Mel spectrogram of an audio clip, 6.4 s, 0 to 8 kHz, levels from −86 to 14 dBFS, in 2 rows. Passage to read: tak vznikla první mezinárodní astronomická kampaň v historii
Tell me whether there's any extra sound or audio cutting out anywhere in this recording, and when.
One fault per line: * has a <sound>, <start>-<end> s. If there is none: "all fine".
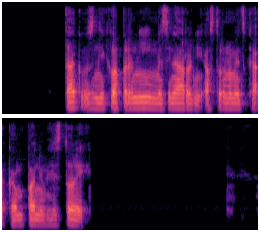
all fine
